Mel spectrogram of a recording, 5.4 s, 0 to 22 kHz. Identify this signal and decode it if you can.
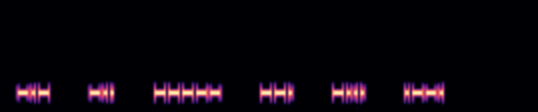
Morse code, heard as a keyed tone, about 36 wpm, spaced as for 16 wpm, 700 Hz. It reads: KD0GBP
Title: USA Call Signs - 6 Characters - 4x Character Spacing - 35wpm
